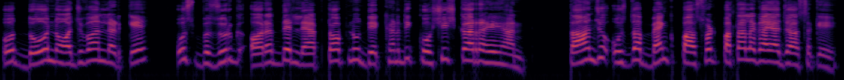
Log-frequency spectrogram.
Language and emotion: Punjabi, disgusted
